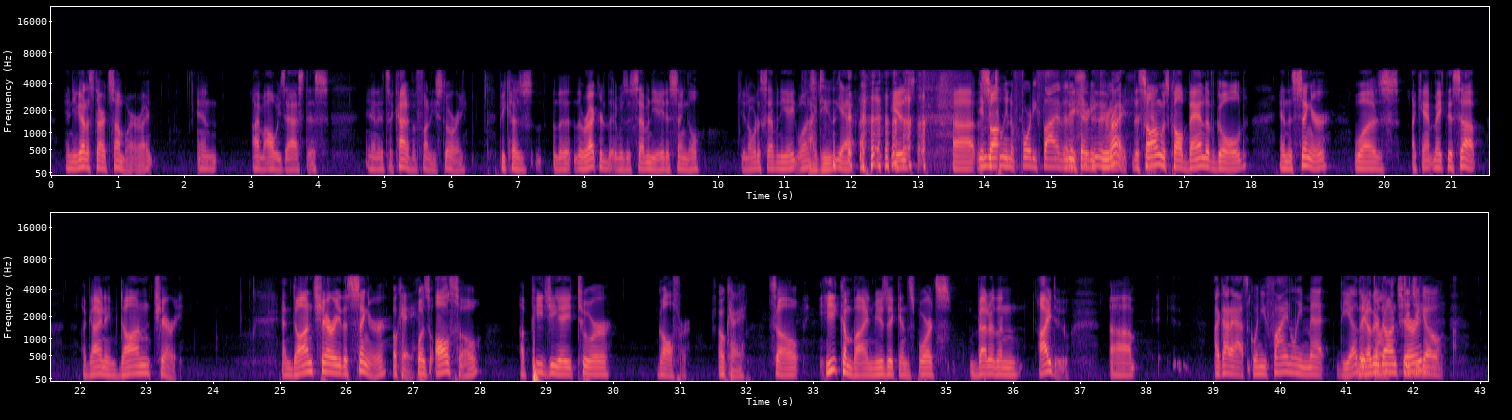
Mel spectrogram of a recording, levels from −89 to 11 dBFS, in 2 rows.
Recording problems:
high frequencies cut off; noticeable; nothing above 5 kHz

